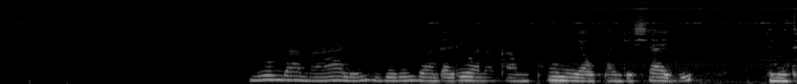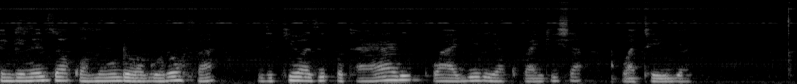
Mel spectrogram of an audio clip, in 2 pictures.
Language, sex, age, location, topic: Swahili, female, 25-35, Dar es Salaam, finance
